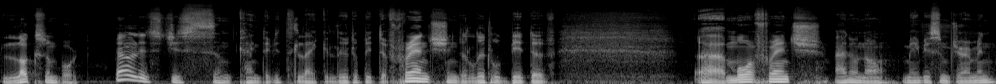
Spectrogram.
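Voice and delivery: low, soft attempt at a Luxembourg accent; lightly French-German Luxembourg accent. Shown as a demonstration. Fumbling through the requested Luxembourg accent. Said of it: "an accent from someone from Luxembourg".

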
